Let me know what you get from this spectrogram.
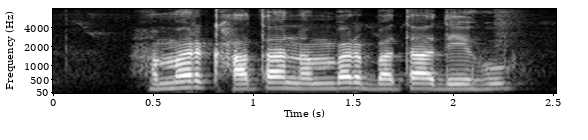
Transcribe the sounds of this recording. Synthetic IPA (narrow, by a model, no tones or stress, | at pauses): hɐməɾkʰaːt̪anə̃mbəɾbɐt̪ad̪eːɦoː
